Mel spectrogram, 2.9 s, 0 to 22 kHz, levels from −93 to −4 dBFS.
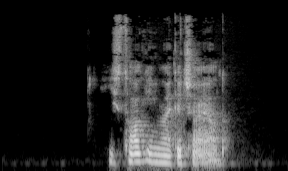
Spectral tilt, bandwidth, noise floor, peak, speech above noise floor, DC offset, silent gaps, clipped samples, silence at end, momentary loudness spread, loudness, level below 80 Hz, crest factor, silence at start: -4 dB/octave; 16.5 kHz; -81 dBFS; -4 dBFS; 59 dB; under 0.1%; none; under 0.1%; 0.6 s; 9 LU; -22 LUFS; -62 dBFS; 20 dB; 1.1 s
